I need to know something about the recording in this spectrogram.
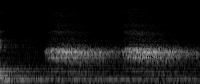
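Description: A bird cawing twice, two harsh calls each about half a second long.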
